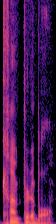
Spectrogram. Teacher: when people are just talking they often drop that second syllable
